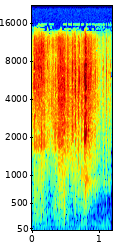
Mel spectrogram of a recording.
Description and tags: pills in a jar 01 shuffle 01
jar of pills shaken.
bottle, noise, one-shot, pills, shake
